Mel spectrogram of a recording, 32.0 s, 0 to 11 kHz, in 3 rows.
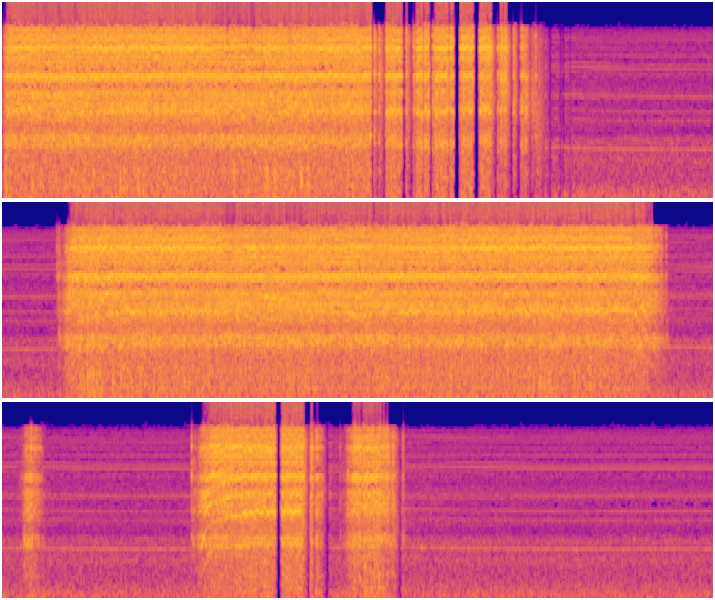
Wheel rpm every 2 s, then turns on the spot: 230, 230, 230, 220, 40, 10, 200, 220, 230, 230, 40, 10, 150, 40, 0, 0.
26-28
